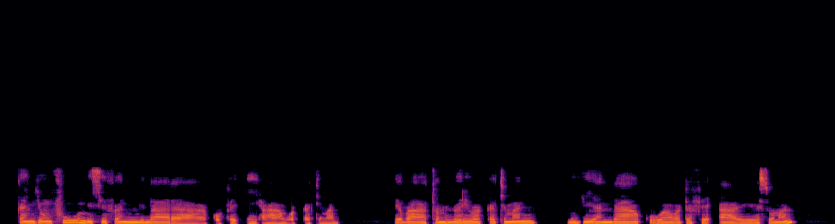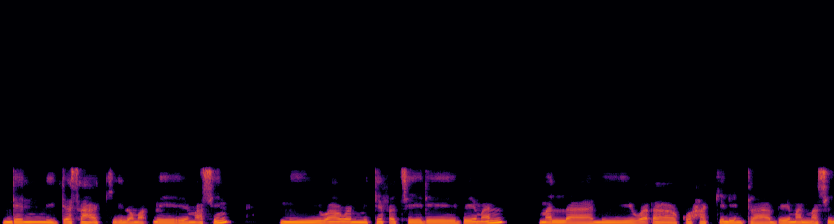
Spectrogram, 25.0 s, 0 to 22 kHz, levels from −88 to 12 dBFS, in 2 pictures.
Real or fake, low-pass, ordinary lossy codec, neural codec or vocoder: real; 5.4 kHz; none; none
